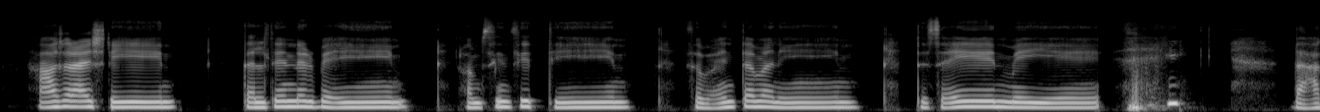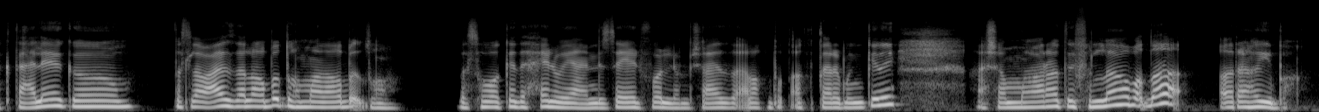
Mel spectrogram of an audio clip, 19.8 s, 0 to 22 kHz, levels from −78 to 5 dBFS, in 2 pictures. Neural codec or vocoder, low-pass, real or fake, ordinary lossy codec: autoencoder, 48 kHz, 128 numbers a frame, DAC-VAE, trained on Japanese speech; 19.8 kHz; fake; none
